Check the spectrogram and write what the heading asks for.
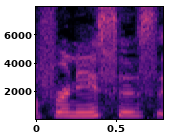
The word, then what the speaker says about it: phronesis: I know that you also discuss practical wisdom and phronesis. I think that's how you pronounce that, or phronesis, and Phronesis, yeah.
